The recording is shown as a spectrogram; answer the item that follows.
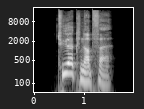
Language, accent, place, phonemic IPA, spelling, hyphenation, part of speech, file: German, Germany, Berlin, /ˈtyːɐ̯ˌknɔp͡fə/, Türknopfe, Tür‧knop‧fe, noun, De-Türknopfe.ogg
- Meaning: dative singular of Türknopf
